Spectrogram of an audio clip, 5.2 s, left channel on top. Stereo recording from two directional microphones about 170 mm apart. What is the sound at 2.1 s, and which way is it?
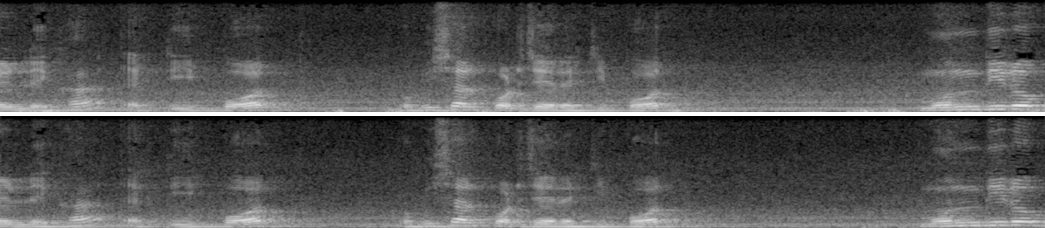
A man's voice, centre (ahead or behind).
